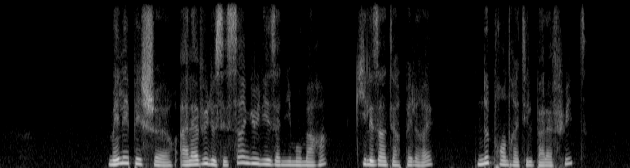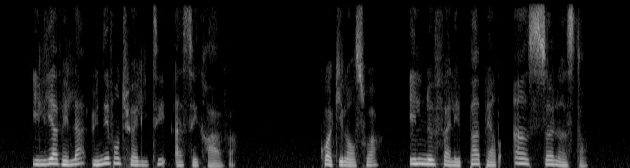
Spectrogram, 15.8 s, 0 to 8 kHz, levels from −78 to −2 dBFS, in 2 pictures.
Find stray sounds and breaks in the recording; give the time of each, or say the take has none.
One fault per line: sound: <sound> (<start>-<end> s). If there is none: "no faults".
no faults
